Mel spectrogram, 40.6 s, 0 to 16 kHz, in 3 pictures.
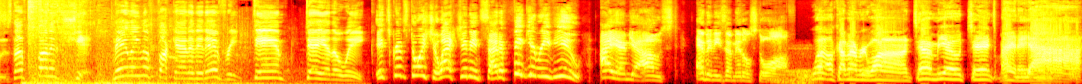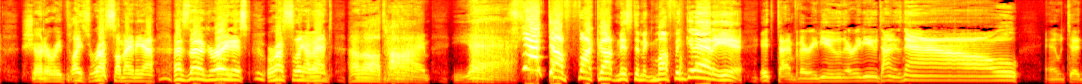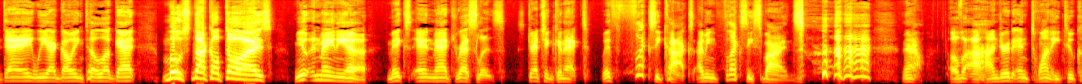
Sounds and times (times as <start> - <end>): Speech: 0.0 - 37.2, 38.3 - 40.5.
